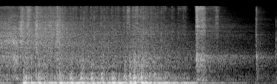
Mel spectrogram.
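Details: BMW S1100RS boxer motorcycle with rough running and stalling, after throttle position sensor adjustment: catches quickly and settles into a steady even beat before dying away; fuelling sounds right and the start is clean.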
